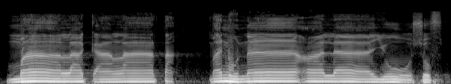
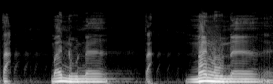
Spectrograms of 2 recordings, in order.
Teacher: membaca dengan cepat dan samar sehingga suaranya tinggal 2/3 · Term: ikhtilas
